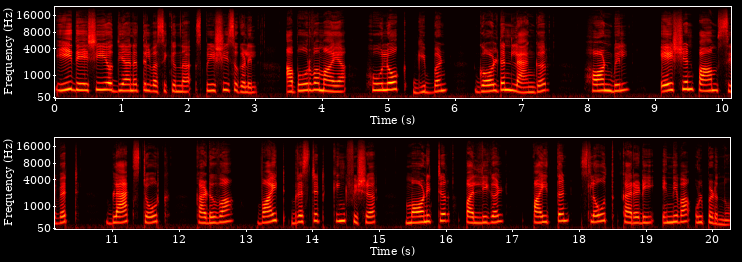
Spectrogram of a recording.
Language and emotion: Malayalam, neutral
